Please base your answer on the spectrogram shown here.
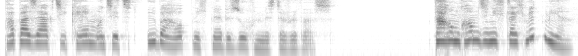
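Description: Coquettish rich young lady, high voice, animated swoops, girlish, teasing, radio play, dry sound. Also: fairly quick, gravelly, dry recording. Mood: coaxing. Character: pretty, coquettish, wealthy young woman, playful and forward. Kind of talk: radio drama acting.

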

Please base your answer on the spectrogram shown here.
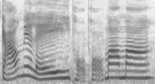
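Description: An actress playing a sharp-tongued, bossy, excitable young woman in a radio drama, chatty and expressive, with a Hong Kong Cantonese accent. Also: on the high side, drawn-out words, exaggerated voice. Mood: persuasive, cheeky.

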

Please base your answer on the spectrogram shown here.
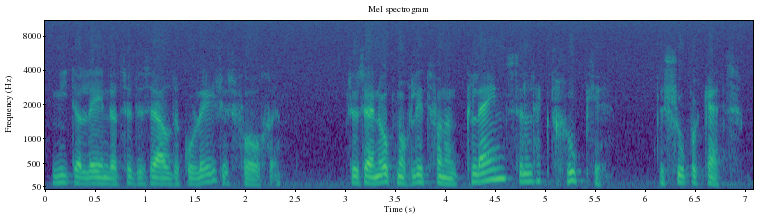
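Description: Radio play chatty, dismissive medical assistant; mid-pitched, thin phone-like sound. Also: male voice, measured pace, slightly rough. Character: casual, dismissive male medical assistant reporting to superior. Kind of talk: radio drama acting. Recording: tinny, phone-like narrow sound.

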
